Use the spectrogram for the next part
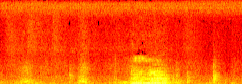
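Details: Brahman cattle in a ranch herd being penned and worked during a handling demonstration; one loud, low, drawn-out moo around the middle, with fainter bellows and shuffling before and after.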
